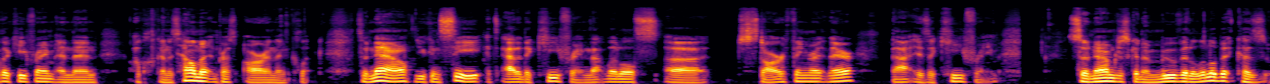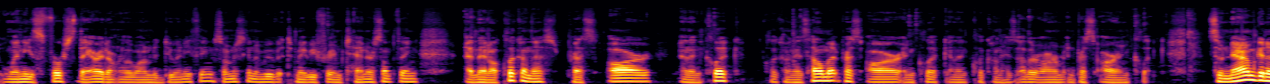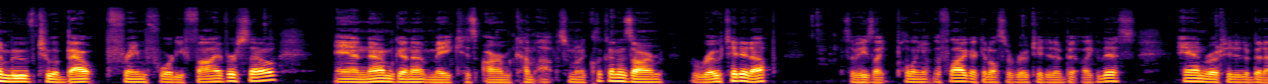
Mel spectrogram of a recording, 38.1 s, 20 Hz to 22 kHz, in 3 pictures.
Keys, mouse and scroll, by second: 0.1-1.3 shift+middle drag, 1.3 right click, 2.3 r, 9.6 scroll down 3, 9.9 shift+middle drag, 10.1-14.3 drag, 16.5-17.0 scroll up 1, 17.2 right click, 19.0 r, 20.4 right click, 21.1 r, 22.7 right click, 23.4 r, 24.5-29.0 drag, 29.0-29.5 middle drag, 29.5 scroll up 3, 29.7-31.3 middle drag, 31.3 right click, 31.8 r, 33.6-34.0 middle drag, 34.0 scroll down 2, 34.3 middle click, 34.7 r, 36.1-36.9 middle drag, 36.9 r, 37.6 middle drag, 37.8 scroll down 1.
